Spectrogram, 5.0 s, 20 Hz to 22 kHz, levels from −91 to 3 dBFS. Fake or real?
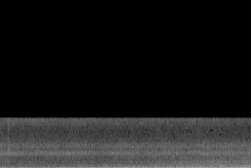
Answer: real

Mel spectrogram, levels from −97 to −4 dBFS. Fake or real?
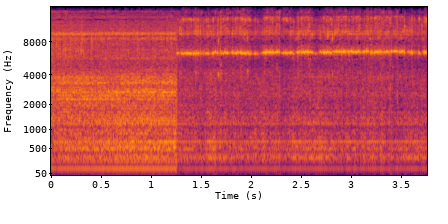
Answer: real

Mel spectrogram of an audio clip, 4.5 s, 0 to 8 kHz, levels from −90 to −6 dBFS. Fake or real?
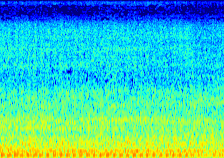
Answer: real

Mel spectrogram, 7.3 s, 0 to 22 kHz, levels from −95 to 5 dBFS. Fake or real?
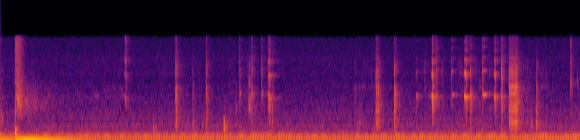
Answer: real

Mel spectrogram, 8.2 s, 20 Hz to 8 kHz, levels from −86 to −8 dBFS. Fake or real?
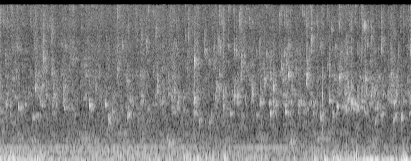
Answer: real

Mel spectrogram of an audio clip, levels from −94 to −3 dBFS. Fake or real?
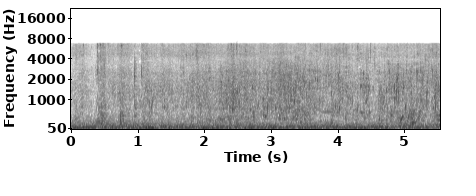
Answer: real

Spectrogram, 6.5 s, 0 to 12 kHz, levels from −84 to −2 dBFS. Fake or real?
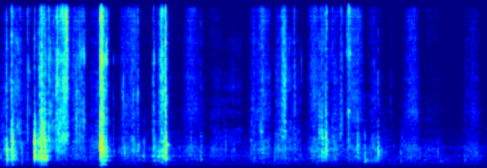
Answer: fake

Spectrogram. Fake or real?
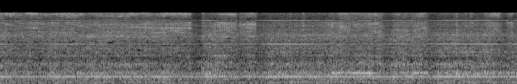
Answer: real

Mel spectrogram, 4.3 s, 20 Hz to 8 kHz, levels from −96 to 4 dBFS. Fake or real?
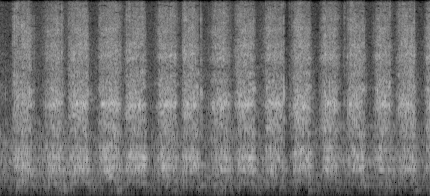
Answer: real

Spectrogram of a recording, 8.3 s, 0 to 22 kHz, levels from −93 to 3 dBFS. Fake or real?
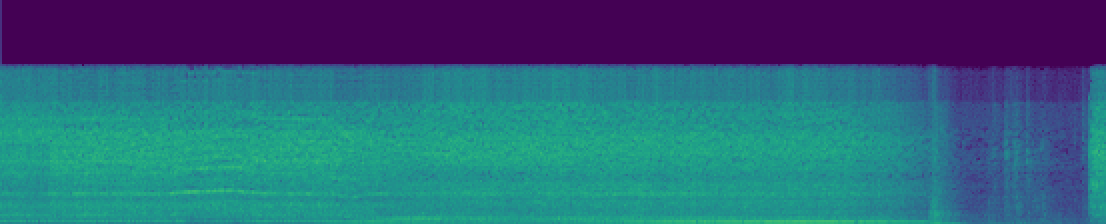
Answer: fake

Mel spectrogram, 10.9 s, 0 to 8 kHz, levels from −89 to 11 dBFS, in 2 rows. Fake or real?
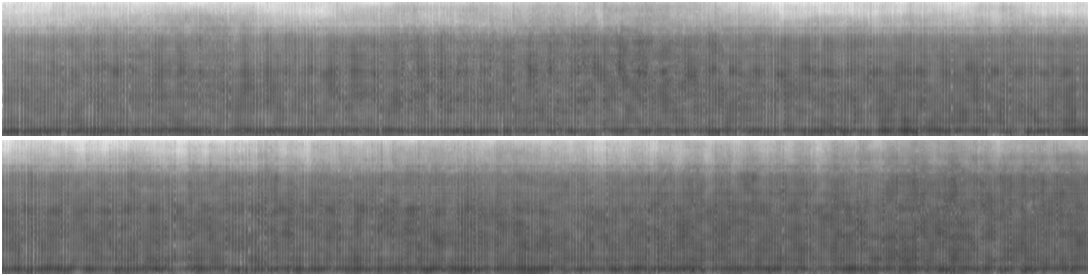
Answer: fake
